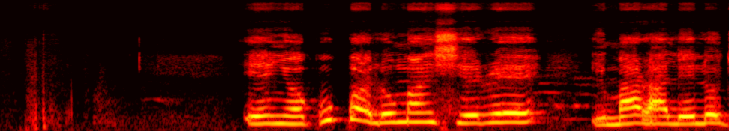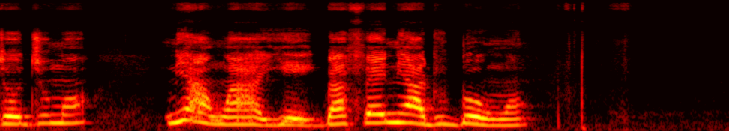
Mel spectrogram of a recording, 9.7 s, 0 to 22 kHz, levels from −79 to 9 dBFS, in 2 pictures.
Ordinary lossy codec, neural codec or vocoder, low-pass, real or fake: none; vocoder, 44.1 kHz, 128 mel bands, Pupu-Vocoder; 19.8 kHz; fake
